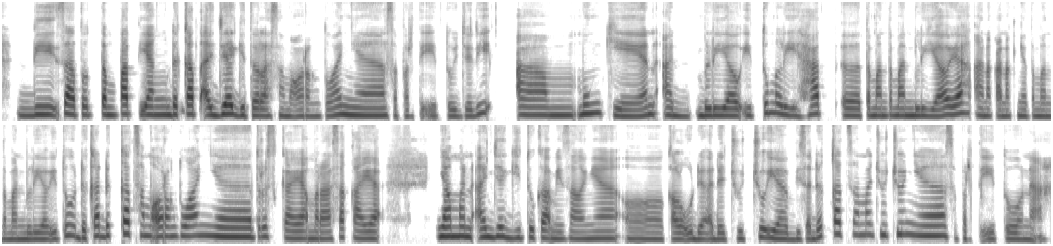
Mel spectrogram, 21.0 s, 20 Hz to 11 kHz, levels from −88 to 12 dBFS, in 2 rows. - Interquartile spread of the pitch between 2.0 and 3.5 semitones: No, average, 4.2 semitones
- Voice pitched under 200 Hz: No, high, 205 Hz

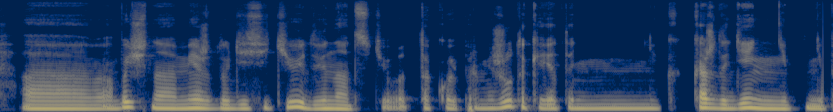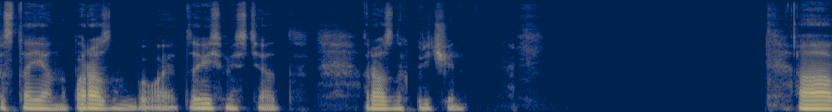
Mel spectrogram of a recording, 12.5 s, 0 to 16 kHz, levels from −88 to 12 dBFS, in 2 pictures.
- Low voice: Yes, low, 130 Hz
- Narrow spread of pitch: Yes, narrow, 1.6 semitones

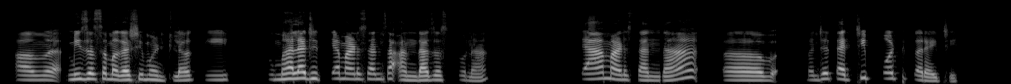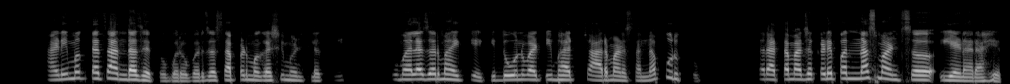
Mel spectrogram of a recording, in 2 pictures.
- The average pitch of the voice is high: Yes, high, 210 Hz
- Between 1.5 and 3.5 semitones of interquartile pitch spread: No, average, 4.1 semitones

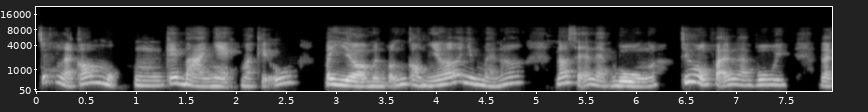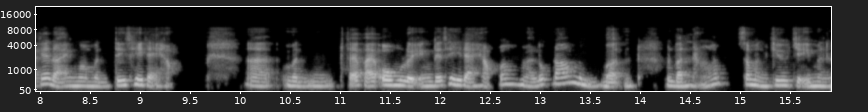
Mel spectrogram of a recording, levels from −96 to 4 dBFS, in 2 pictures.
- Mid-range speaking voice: No, high, 205 Hz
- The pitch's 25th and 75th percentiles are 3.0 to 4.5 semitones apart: No, average, 5.3 semitones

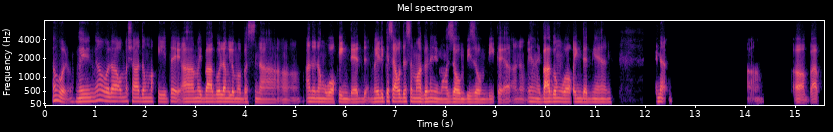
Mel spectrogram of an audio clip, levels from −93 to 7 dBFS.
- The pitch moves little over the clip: Yes, narrow, 2.2 semitones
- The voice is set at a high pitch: No, low, 120 Hz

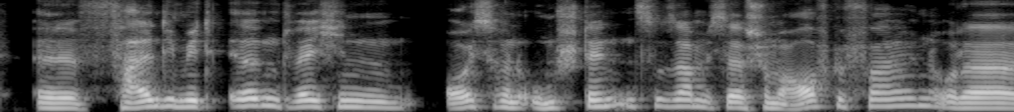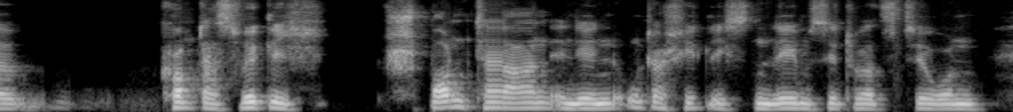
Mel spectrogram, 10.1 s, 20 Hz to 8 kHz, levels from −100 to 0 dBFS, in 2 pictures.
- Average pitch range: Yes, average, 4.2 semitones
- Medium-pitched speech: Yes, medium, 145 Hz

